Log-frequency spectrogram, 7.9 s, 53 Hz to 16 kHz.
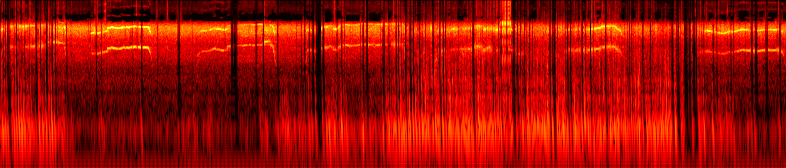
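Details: Fish delivery at a Kansas bald eagle nest on 24 May 2024, recorded by a live camera. Squealing whistled notes, some bent upward, come in spaced bursts, with gusty wind and rustling beneath.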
